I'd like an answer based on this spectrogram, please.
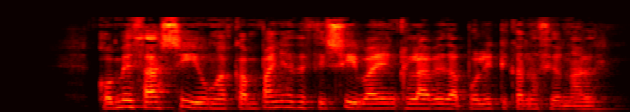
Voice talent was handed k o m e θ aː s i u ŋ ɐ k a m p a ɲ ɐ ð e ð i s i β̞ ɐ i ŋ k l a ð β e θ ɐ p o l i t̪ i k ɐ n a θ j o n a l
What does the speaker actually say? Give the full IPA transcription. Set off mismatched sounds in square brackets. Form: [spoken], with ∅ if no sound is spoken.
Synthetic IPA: k o m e θ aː s i u ŋ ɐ k a m p a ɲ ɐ ð e [θ] i s i β̞ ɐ [e] ŋ k l a [∅] β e [ð] ɐ p o l i t̪ i k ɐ n a θ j o n a l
